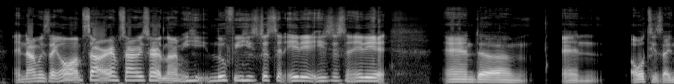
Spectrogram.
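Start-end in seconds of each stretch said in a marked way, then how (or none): 0.6-3.9 higher, frightened apology; lightly voiced girl apologizing in fear; mock pleading. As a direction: grovel in a high voice. Retelling manga, Nami apologizing.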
